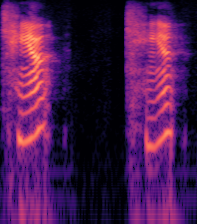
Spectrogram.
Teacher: I'm saying a t but it's not a t in the same way that I would pronounce Turtle it's a stop in my throat · am not able to reduce that sound to awat so usually the difference between can and can't is more in the vowel sound than it is with that t because that t is really light · that t is really light we barely say it so when I say can't can't I'm saying a t but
